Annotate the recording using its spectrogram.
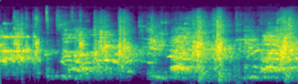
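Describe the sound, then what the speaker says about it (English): Home crowd at a Kohler girls' basketball sectional playoff game cheering and shouting, a surging roar of many voices in a gym that swells and dips in waves, heard at a distance. "Kohler's crowd starting to get into it a little bit"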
